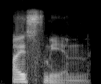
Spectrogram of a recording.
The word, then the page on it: isthmian: British English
